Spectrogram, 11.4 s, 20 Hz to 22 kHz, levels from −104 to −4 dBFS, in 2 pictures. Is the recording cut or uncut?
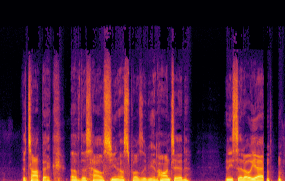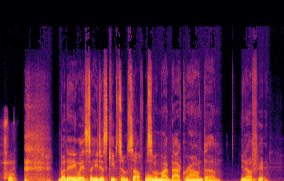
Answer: cut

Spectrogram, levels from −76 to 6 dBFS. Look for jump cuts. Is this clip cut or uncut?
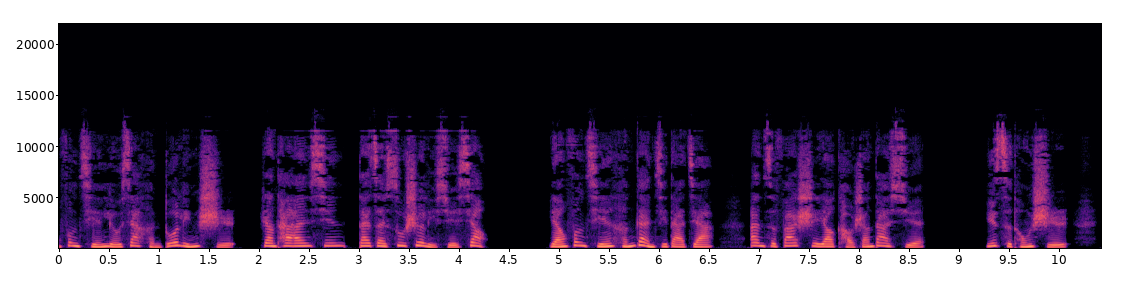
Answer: uncut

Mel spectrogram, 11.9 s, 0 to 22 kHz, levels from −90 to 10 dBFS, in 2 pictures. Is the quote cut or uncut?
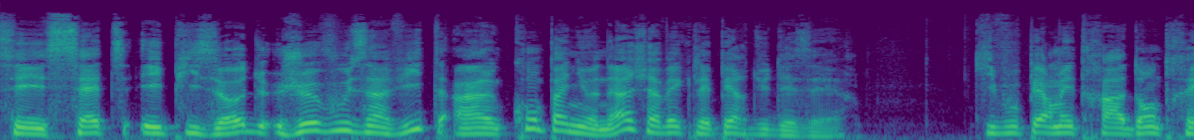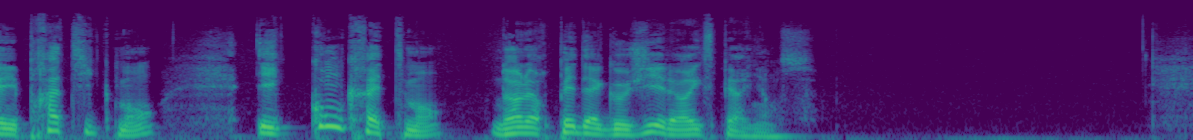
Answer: uncut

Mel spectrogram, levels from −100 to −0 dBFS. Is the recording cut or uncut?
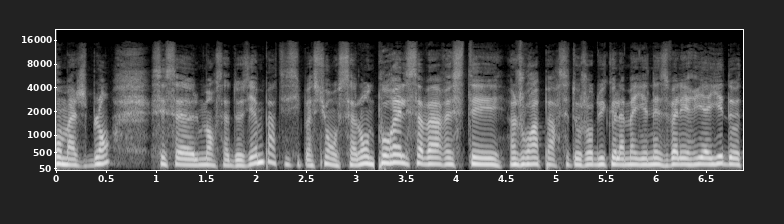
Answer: cut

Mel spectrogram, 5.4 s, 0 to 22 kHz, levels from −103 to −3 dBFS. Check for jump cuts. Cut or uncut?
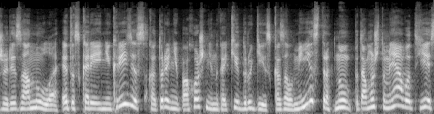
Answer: cut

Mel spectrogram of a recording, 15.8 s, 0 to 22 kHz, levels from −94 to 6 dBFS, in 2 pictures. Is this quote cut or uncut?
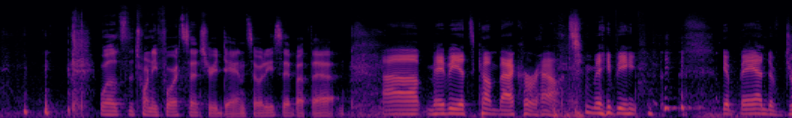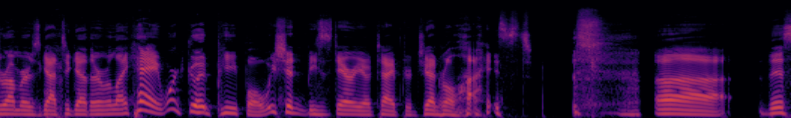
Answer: cut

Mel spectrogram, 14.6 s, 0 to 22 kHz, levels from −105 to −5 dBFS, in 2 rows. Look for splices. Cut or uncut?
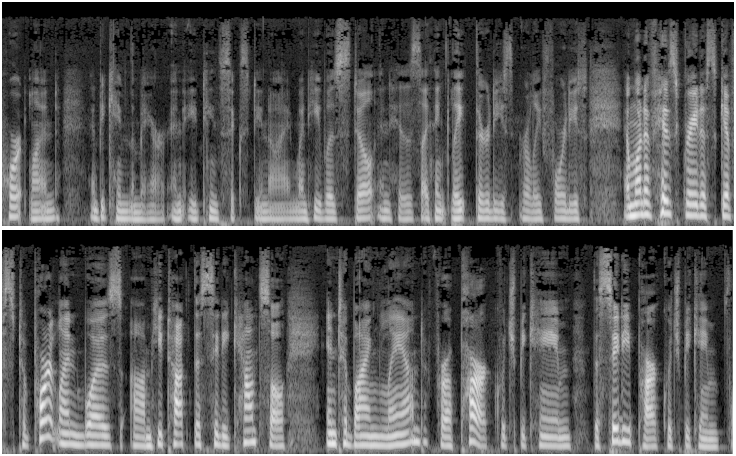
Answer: uncut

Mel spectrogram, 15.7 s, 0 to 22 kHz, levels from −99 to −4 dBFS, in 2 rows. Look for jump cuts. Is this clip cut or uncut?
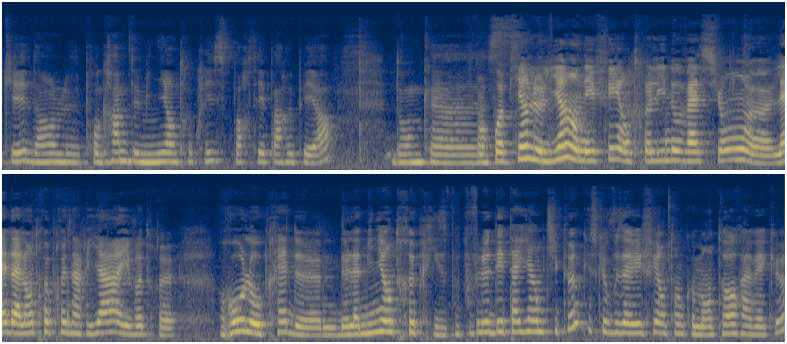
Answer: cut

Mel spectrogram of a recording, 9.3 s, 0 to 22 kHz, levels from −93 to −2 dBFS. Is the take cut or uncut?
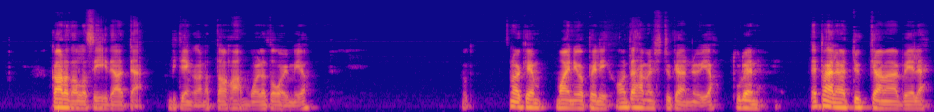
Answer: cut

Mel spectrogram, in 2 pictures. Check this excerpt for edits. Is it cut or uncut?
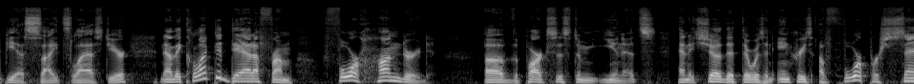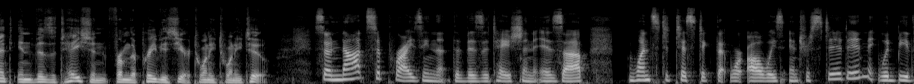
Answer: uncut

